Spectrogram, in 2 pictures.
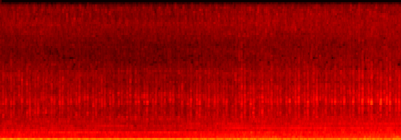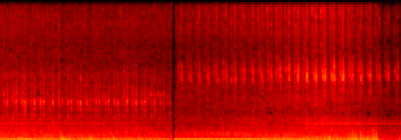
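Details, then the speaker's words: Subaru Impreza idling after replacing the squeaking A/C compressor idler pulley: an even, smooth low throb with no squeal or chirp from the belts before shutdown; the squeak is gone. "like so changing that pulley has got rid of that squeaky noise which is perfect"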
